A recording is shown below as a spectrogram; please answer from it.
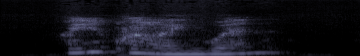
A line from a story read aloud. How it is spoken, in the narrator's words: August said softly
